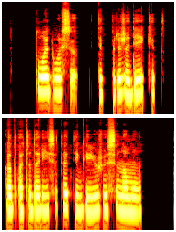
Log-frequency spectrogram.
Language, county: Lithuanian, Marijampolė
